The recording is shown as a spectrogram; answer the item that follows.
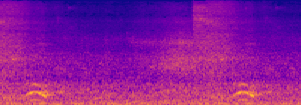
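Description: VR roller-coaster motion-simulator seat working, with a hiss and a short rising-and-falling squeal that come twice, about three seconds apart. Steady amusement-hall noise runs underneath.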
